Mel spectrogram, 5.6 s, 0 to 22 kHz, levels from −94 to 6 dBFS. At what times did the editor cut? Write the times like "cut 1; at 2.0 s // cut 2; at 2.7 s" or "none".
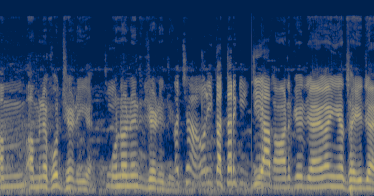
cut 1; at 3.8 s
